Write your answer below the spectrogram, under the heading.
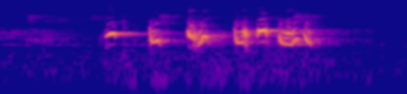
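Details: Singing Stripe-throated bulbul, a new lure bird with a pleasing style, starts with a short whistled note and then rattles off five bubbly, uneven notes in just over a second, in a quiet setting.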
